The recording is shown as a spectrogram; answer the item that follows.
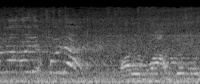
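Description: A voice speaking, with a steady low rumble of street background noise underneath.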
